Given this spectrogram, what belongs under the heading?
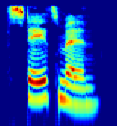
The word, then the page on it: statesmen: British English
